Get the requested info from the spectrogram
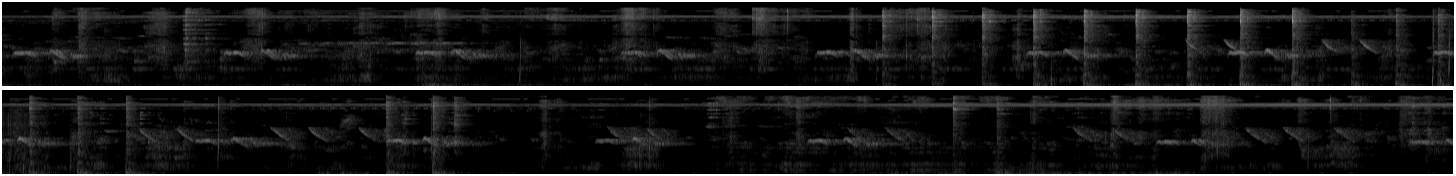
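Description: Birds chirping in the surrounding scrub, one call repeating about once a second, with quick falling chirps joining in the second half over a steady high thin tone. Low rumbling bumps on the microphone come and go, heaviest in the middle.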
